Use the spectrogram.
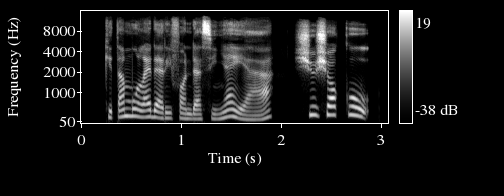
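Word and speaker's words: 主食: Shushoku. Bacanya shusyoku.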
